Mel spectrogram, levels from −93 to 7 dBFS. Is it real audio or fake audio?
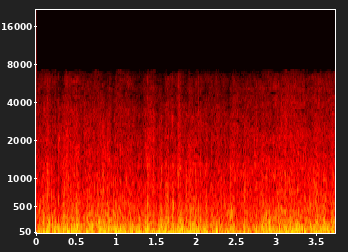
fake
